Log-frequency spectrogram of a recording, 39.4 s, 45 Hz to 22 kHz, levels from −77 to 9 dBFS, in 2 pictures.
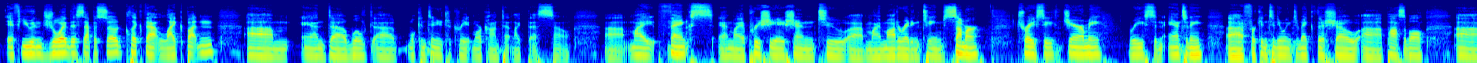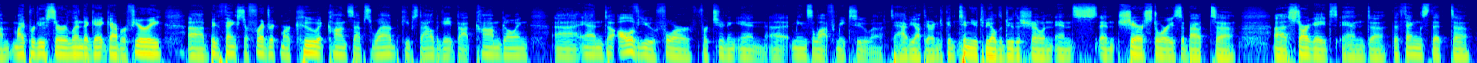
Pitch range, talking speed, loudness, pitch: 90-110 Hz, 180 wpm, -28 LUFS, 95 Hz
